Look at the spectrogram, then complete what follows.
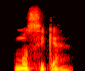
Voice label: "Musica", Spanish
